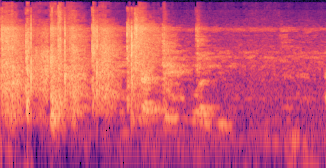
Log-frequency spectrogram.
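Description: A classroom group of mothers clapping, a short burst of close, dense claps that fades after about a second, with some light speech and chuckling mixed in.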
